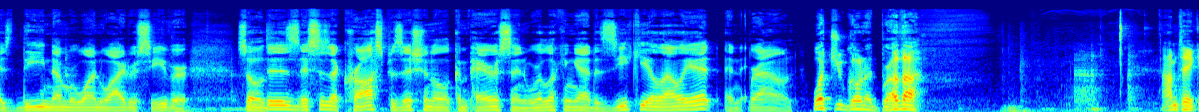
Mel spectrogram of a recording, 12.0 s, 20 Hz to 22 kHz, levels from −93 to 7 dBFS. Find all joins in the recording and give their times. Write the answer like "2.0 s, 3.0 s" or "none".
2.7 s, 3.0 s, 7.5 s, 8.0 s, 8.7 s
